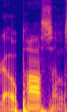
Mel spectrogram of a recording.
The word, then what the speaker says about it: opossum: But do you pronounce, right here it says, is the O in the word opossum silent? – No. – And it says the O is spelled but not pronounced.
